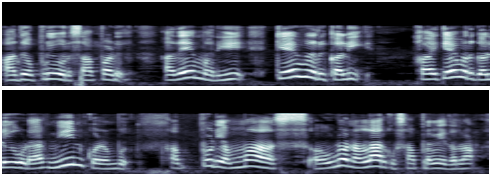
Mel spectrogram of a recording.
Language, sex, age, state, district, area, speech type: Tamil, female, 30-45, Tamil Nadu, Cuddalore, rural, spontaneous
